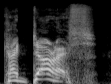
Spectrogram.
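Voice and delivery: high, forceful shouted incantation; lunging battle yell; yelled attack spell. A narrator's reading. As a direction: hurl the spell at your opponent.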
